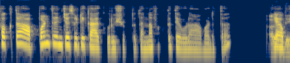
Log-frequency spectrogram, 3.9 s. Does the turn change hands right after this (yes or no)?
no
